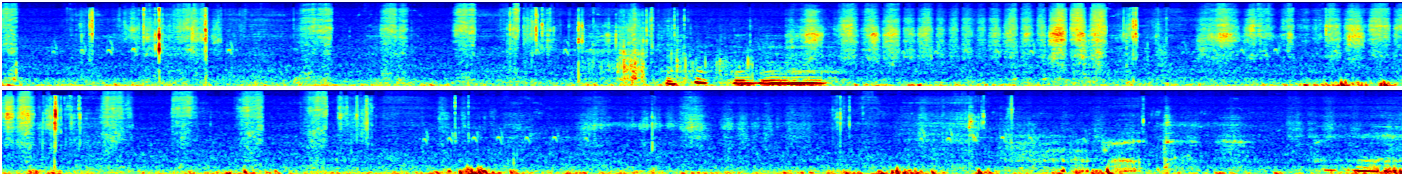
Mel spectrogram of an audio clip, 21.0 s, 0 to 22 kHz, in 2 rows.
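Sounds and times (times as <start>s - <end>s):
rubbing and scraping on painting: 0.0s - 13.3s, 14.8s - 18.0s.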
